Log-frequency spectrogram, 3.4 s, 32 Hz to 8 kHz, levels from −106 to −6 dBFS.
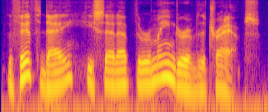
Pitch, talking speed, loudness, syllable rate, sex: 130 Hz, 195 wpm, -17 LUFS, 4.3 syllables/s, male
